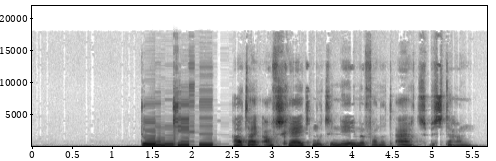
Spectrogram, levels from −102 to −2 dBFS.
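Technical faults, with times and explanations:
1.42–2.51 s, robotic sound from repeated short buffers: the sound becomes a rigid, metallic buzz at 133 Hz, made entirely of repeats while the real audio is skipped. Audio likely arrives too seldom, so a fragment of about 7.5 ms is replayed, fixing that pitch.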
